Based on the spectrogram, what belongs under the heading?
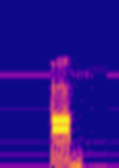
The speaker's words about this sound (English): Well, I'm a beep when I key up, and I don't like it. Unfortunately, I haven't found a way to turn that off in this app where it's possible.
